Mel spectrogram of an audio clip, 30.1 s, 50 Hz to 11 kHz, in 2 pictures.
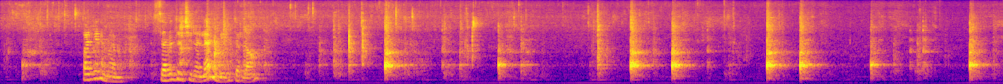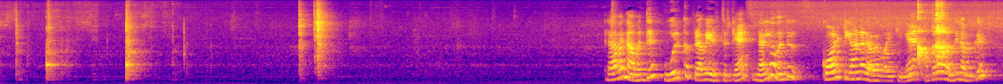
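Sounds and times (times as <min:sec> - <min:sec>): wooden spatula knocking on pan: 0:09.4 - 0:10.4, 0:11.5 - 0:12.3, 0:14.5 - 0:14.8.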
